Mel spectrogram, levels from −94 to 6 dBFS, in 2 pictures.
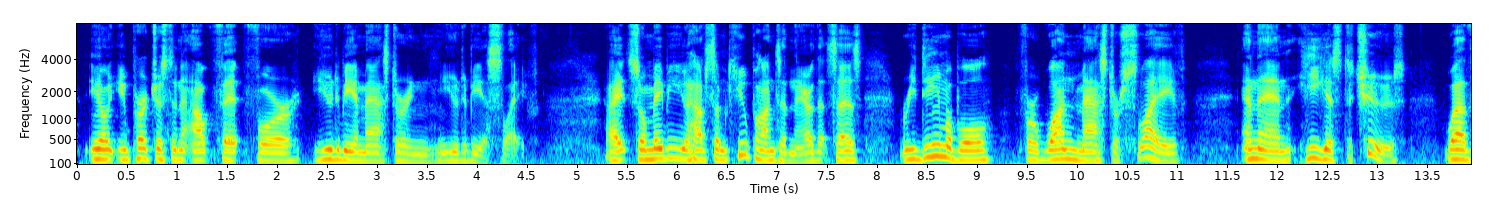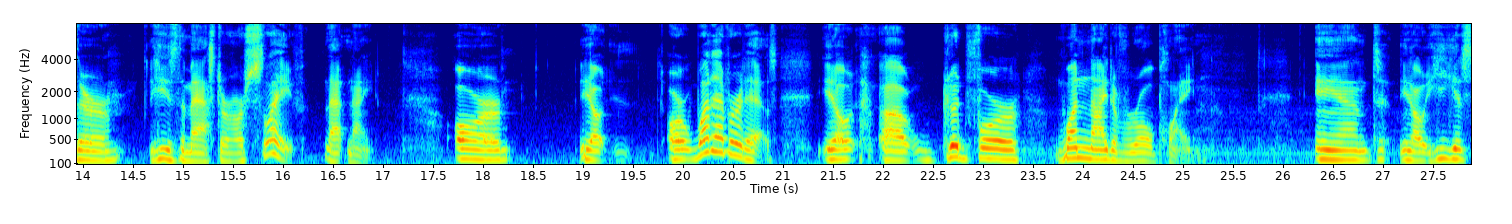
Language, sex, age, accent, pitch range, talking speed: English, male, 40-59, American, 130-160 Hz, 150 wpm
